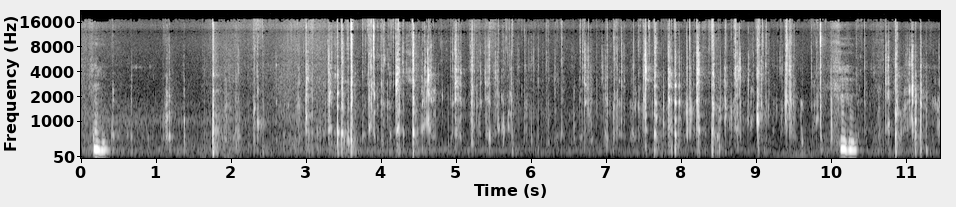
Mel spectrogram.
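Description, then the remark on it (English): An animal crunches ice cubes in very hot weather: irregular bursts of sharp, brittle cracking and chewing sounds repeat throughout, with small grinding crunches between louder snaps. “He loves crunching the ice, especially at the moment because it's very hot.”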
